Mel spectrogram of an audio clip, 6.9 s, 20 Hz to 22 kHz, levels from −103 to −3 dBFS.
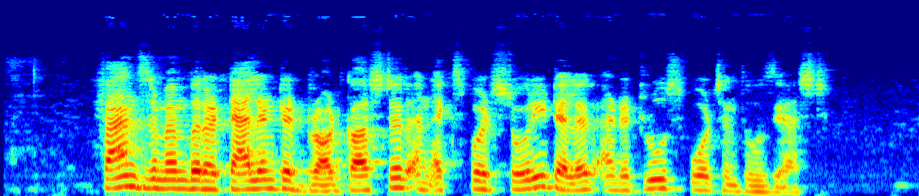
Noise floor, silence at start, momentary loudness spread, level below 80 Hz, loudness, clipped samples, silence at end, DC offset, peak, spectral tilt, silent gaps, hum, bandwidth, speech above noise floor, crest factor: -62 dBFS; 0.75 s; 13 LU; -60 dBFS; -19 LUFS; under 0.1%; 0.75 s; under 0.1%; -2 dBFS; -8 dB/octave; none; none; 6.4 kHz; 44 dB; 18 dB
